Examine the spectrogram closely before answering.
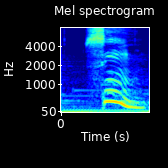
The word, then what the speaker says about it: sim: And it is again nasal, so you know what you need to do. You need to leave your mouth open in the end, so don't close your lips.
